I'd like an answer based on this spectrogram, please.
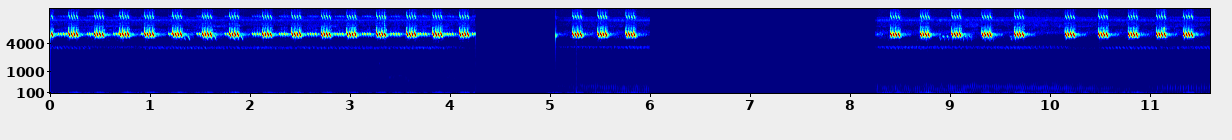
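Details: Cricket chirps used as masteran training sound for kacer birds; bright, rapid, evenly spaced high-pitched pulses broken by two abrupt silent gaps.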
